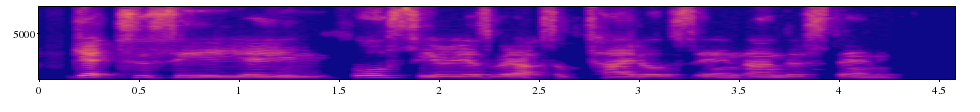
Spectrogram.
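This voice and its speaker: A woman speaks with a Spanish accent. Her voice sits fairly low in pitch. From Colombia. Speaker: English learner. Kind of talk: interview.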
